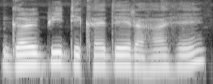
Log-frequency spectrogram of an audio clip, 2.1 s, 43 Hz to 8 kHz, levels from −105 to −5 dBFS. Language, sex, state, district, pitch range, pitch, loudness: Hindi, male, Arunachal Pradesh, Longding, 130-145 Hz, 135 Hz, -16 LUFS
